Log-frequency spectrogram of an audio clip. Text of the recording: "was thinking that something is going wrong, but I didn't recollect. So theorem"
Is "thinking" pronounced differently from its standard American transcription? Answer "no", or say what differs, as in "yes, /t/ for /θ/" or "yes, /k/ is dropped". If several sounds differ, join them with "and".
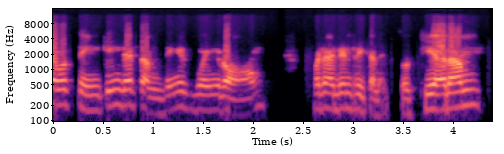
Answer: yes, /t/ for /θ/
